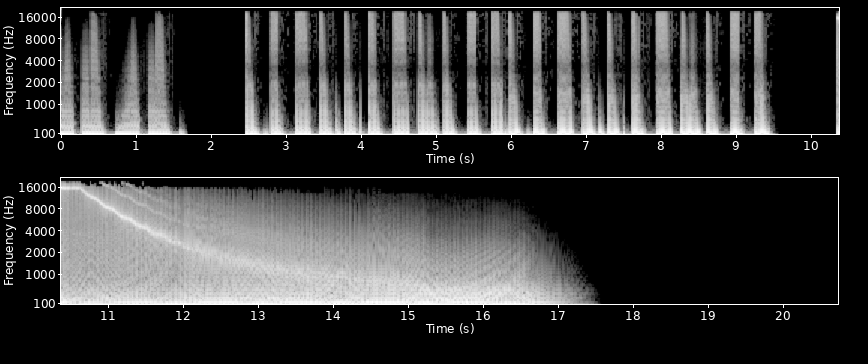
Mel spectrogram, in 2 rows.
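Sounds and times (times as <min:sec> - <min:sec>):
massive bass techno music: 0:00.0 - 0:01.7, 0:02.5 - 0:09.5, 0:10.4 - 0:17.2.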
